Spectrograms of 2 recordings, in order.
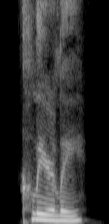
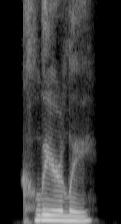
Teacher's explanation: It's a light curl of your tongue, not a full roll.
